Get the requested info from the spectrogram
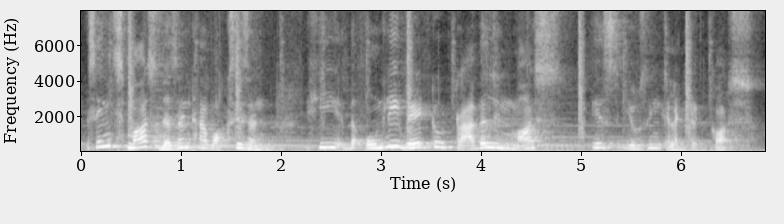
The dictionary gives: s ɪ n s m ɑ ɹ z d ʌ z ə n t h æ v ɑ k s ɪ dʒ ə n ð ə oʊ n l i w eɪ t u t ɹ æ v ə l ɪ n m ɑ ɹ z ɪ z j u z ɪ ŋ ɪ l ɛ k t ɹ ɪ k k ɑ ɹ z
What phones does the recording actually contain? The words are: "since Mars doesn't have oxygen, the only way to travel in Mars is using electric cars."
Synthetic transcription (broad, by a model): s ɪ n s m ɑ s d ʌ z ə n t h æ v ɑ k s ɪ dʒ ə n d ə oʊ n l i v eɪ t u t ɹ æ v ə l ɪ n m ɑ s ɪ z j u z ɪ ŋ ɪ l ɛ k t ɹ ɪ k k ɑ ɹ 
